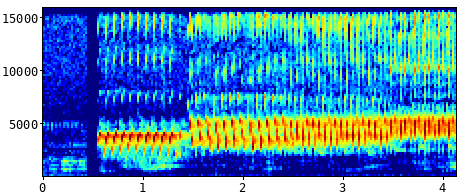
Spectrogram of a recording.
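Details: Canary song for luring and training young males, a rapid rolling trill that steps upward in pitch in two stages and continues evenly to the end.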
